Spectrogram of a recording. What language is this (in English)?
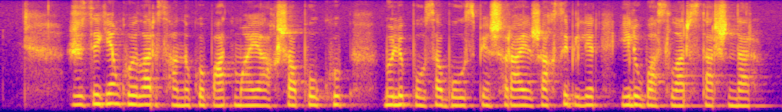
Kazakh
